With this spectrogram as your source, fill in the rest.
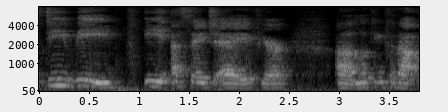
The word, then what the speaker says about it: Dvesha: And the playlist this morning is called Dvesha, but it's spelled with a V, so it's Dvesha if you're looking for that on the Spotify.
